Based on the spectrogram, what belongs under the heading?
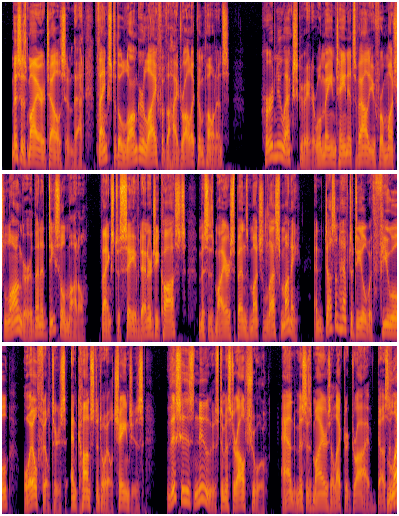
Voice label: Explainer Narration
